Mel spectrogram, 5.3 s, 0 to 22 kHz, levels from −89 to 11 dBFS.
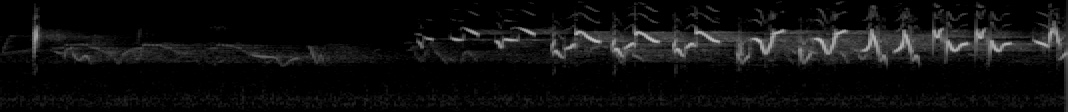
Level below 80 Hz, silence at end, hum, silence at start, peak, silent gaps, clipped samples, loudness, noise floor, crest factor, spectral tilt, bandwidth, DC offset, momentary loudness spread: under -90 dBFS; 0 s; none; 0.15 s; -8 dBFS; none; under 0.1%; -18 LUFS; -66 dBFS; 16 dB; 9 dB/octave; over 20 kHz; under 0.1%; 13 LU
